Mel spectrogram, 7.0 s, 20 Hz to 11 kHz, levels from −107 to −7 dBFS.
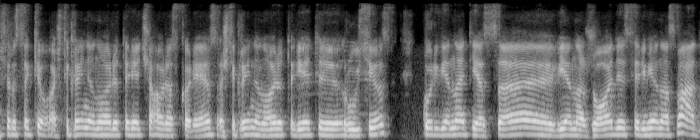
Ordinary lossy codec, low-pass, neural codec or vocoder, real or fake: MP3, 96 kbps; 9.9 kHz; none; real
